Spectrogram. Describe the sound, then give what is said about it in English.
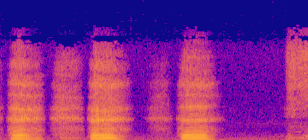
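A voice imitates the heavy, out-of-breath panting of a fat man walking down a hallway: four or five loud, voiced gasping breaths in a steady rhythm, each roughly half a second long, with no other talking. “Breathing like, heavily. I can just see that. Right, like breathing heavily, just being like, ah.”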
